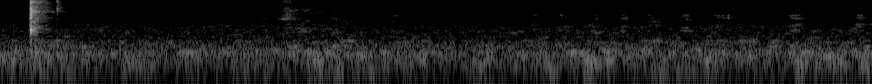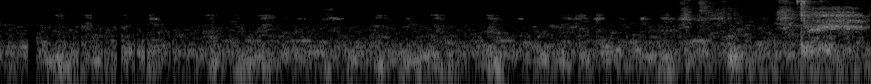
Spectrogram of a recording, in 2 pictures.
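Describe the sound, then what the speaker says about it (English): A pen scratches out a name on a paper napkin, soft and close, with small intermittent scribbling strokes over a quiet room and a couple of sharp taps at the start and end. "Write your name."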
